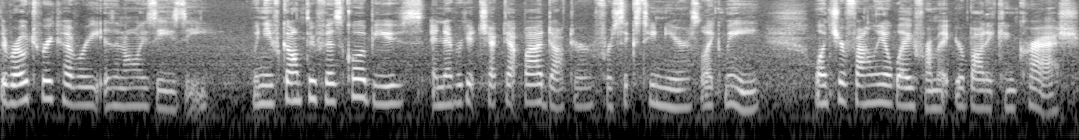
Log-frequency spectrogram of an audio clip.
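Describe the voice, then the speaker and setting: A woman talks at a medium pitch with noticeable background noise present. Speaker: podcaster sharing abuse recovery. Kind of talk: personal testimony monologue. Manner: halting, speech edited for mistakes.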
